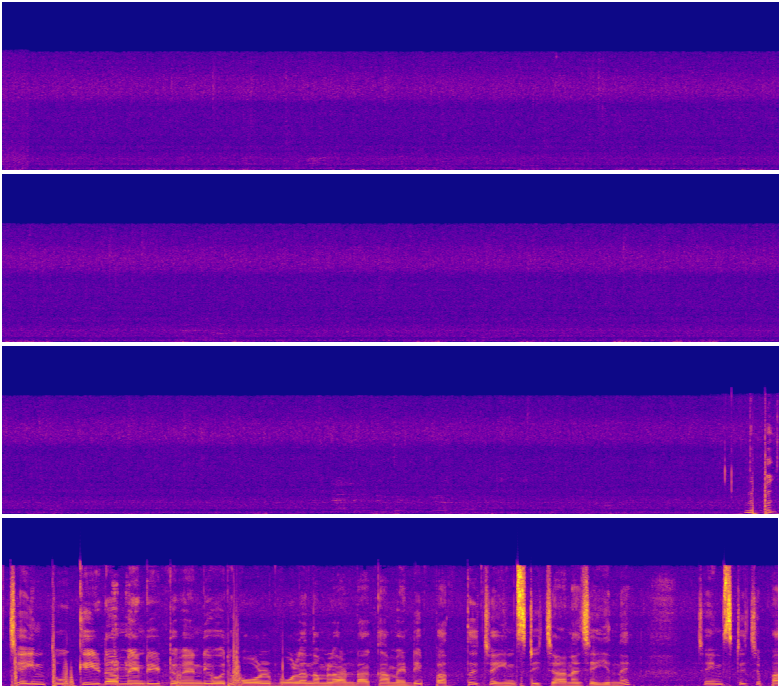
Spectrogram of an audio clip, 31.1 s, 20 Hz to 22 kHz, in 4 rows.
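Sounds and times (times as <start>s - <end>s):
steady background hiss: 0.0s - 31.0s.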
